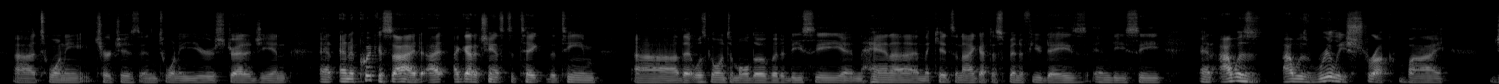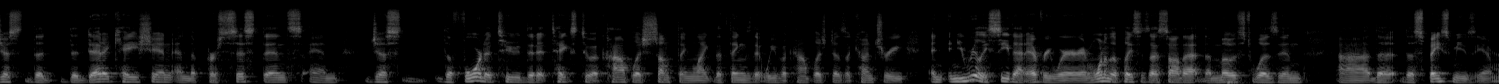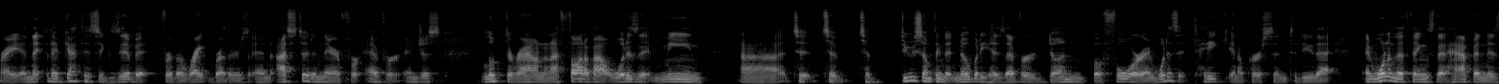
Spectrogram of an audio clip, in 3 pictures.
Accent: American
